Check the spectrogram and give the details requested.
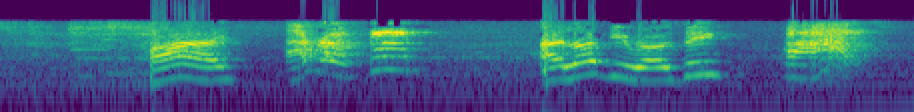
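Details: A pet scarlet macaw named Rosie talks to its owner in a quiet room, in four short, speech-like bursts rising and falling like "hello", "hi" and "bye-bye".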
